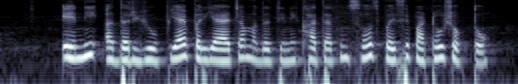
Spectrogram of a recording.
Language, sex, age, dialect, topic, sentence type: Marathi, female, 25-30, Northern Konkan, banking, statement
